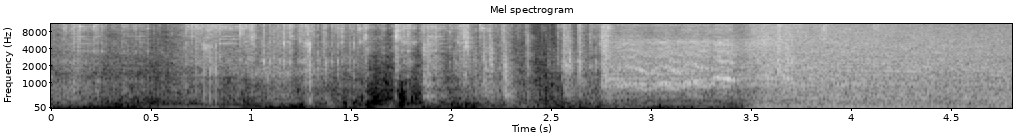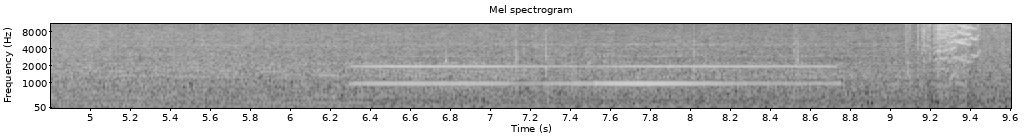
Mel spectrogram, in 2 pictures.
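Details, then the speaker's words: Van engine start after fix: keys rattle, engine starts and settles into smooth even idle, no previous squeaking; starts and runs quietly. "yeah no more squeaking as you can you can hear very nice and quiet now"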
